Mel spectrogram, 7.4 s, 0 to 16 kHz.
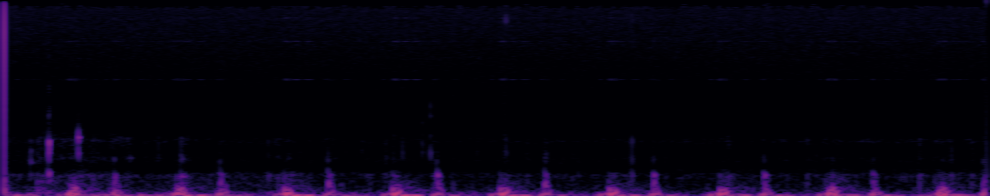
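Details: Adult female heartbeat: steady, regular low thumps at about 73 beats a minute with a faint background hum; normal.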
